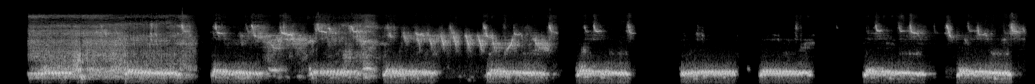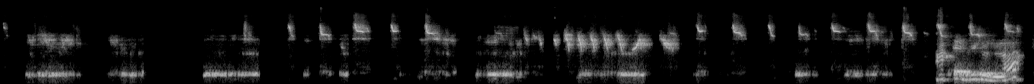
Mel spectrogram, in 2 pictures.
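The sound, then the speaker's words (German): A European turtle dove's soft, rolling purr repeats in steady phrases, while a loud chiffchaff chirps sharp, high notes over it, with a brief burst of noise at the start and end. “Ich möchte sie jetzt einmal anspielen, ja. die Turteltaube. Hier kommt sie.”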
